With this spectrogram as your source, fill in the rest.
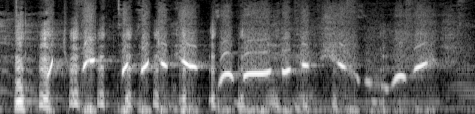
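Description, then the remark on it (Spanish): A person whistles in a steady run of short, wavering glides that rise and fall, imitating the moan of a cold draft coming in through a door. No one talks. “Cierra cierre la puerta porque se mete el chiflón.”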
